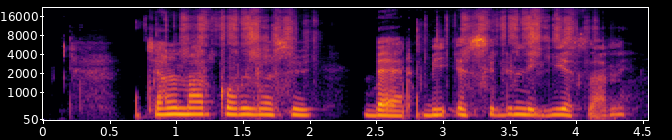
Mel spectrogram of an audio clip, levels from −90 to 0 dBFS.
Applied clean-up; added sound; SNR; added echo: neural mask model Resemble Enhance denoiser.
